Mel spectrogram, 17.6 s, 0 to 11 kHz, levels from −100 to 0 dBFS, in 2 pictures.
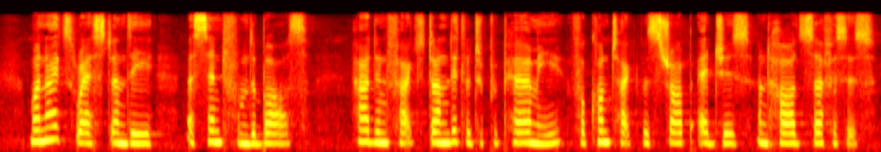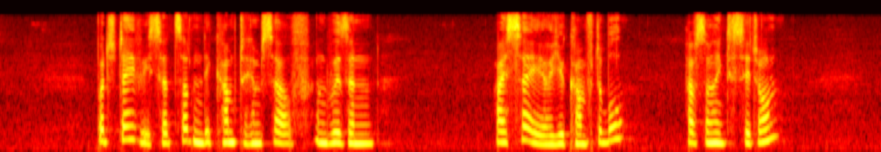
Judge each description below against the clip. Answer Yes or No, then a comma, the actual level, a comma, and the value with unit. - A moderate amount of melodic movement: No, narrow, 1.9 semitones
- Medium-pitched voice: No, high, 220 Hz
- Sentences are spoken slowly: No, average, 155 wpm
